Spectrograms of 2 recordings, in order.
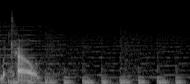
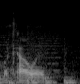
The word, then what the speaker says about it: McCown: Josh McCown? Yes. That's what you're talking about? Yeah. Okay. How many teams for Josh McCown? I think it's just McCown. Not McCowan.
